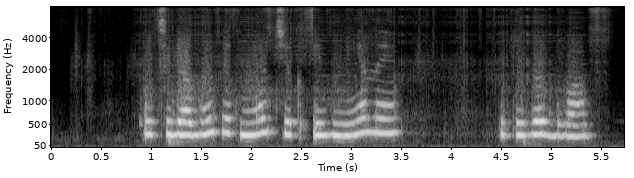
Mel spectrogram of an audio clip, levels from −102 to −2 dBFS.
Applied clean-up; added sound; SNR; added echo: neural separator model SepFormer DNS4.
